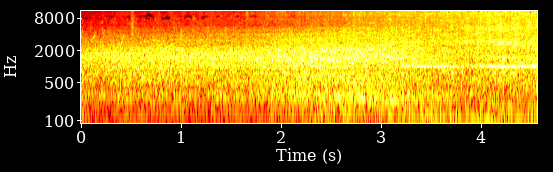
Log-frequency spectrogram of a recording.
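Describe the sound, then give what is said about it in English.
A car approaches on a road, heard as a steady, low engine rumble with broad road noise that grows slightly louder toward the end. “He looks up at a car approaching.”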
